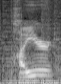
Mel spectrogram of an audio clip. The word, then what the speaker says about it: Peyer: And by the way, it's Peyer, it's Meyer with a P, so it's Peyer. That's how you pronounce it.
